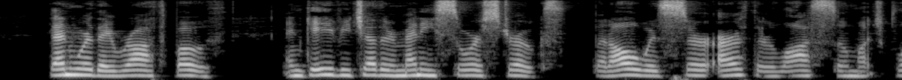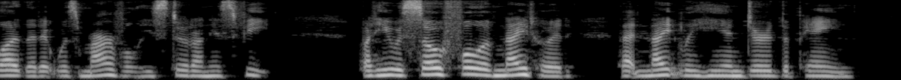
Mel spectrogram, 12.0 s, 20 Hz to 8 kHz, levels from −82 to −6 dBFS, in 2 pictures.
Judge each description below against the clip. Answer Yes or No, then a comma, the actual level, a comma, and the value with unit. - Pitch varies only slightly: Yes, narrow, 2.2 semitones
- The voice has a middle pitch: No, high, 195 Hz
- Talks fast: Yes, fast, 210 wpm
